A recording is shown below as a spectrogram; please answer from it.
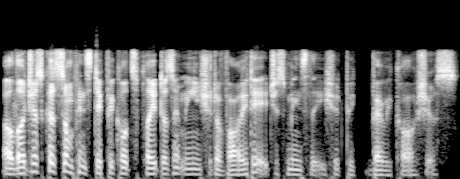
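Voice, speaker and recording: A man's voice: medium pitch, fast, gravelly, a bit bright, no echo, lo-fi sound. A man explaining rhythm game mapping casually, filling his sentences with "like". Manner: filler-heavy, uses "like" a lot.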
